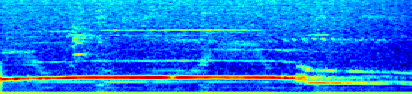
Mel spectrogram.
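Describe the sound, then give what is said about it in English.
A dingo gives one long, sustained howl, holding a steady mid-pitched tone before dropping lower near the end, over a constant low hum. “From the squeaks and grunts of the koala to the barks and howls of the dingo.”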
